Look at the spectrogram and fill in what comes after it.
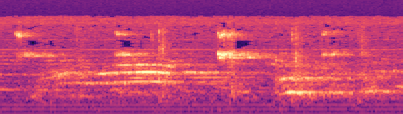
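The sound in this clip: A basketball is dribbled up the court during a basketball game, a few faint, evenly spaced bounces heard under voices.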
